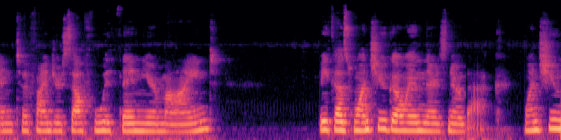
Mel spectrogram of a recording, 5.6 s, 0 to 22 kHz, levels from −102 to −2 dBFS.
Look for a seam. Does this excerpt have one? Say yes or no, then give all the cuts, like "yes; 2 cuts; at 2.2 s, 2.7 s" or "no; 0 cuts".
yes; 1 cut; at 4.7 s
